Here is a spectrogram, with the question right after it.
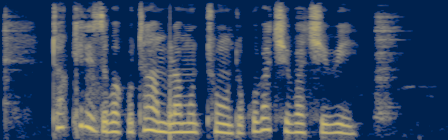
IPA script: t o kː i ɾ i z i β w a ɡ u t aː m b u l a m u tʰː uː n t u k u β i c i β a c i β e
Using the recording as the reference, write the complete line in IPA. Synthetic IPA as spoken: t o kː i ɾ i z i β w a k u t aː m b u l a m u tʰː uː n t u k u β a c i β a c i β i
